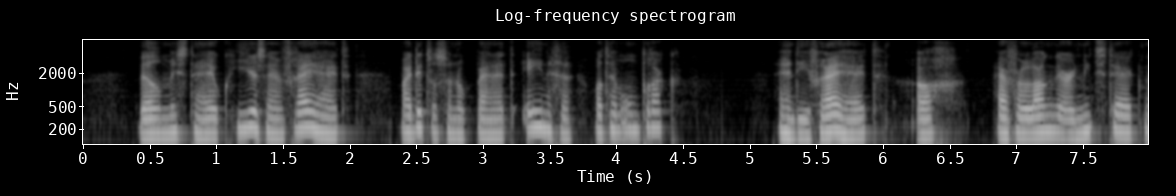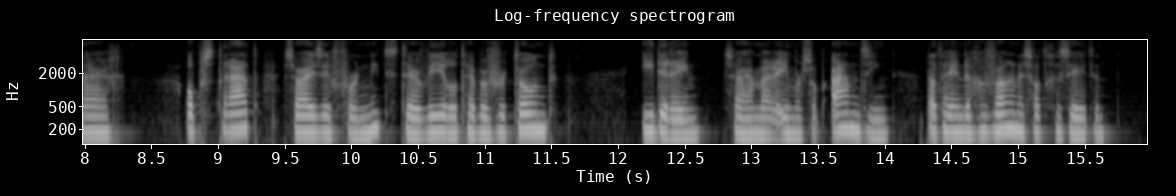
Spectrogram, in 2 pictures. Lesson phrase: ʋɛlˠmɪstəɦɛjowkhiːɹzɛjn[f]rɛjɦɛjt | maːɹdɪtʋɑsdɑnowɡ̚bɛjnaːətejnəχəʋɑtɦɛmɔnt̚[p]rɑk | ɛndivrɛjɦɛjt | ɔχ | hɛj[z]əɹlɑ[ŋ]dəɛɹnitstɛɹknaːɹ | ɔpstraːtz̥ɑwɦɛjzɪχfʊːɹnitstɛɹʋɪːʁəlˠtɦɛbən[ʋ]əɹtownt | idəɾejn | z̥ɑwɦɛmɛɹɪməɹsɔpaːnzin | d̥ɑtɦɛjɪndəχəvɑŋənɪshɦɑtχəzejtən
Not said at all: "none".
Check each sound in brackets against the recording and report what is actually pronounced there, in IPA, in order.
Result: v, b, v, ŋ, v

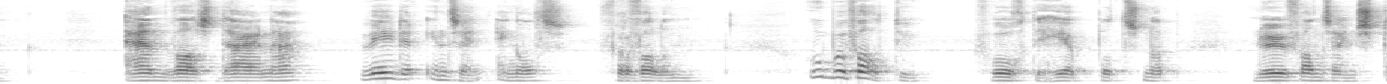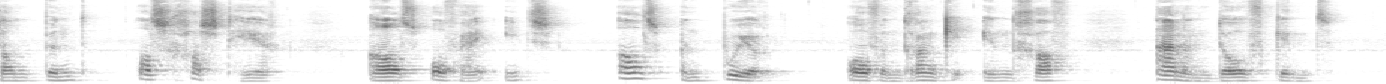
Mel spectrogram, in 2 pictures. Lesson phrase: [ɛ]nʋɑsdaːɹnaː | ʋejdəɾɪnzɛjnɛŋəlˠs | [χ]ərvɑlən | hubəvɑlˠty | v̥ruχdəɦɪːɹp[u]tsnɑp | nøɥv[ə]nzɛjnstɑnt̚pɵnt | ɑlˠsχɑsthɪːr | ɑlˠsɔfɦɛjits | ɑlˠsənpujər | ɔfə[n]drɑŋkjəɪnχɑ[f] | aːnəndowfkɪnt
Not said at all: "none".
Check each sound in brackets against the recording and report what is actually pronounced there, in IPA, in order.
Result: ɛ, f, ɔ, ɑ, n, f

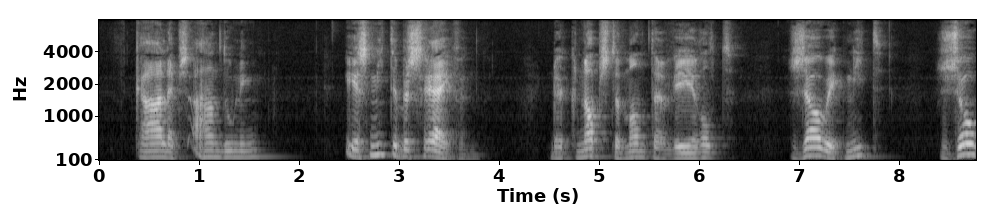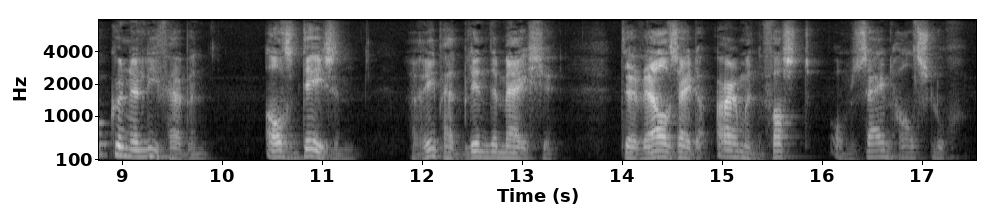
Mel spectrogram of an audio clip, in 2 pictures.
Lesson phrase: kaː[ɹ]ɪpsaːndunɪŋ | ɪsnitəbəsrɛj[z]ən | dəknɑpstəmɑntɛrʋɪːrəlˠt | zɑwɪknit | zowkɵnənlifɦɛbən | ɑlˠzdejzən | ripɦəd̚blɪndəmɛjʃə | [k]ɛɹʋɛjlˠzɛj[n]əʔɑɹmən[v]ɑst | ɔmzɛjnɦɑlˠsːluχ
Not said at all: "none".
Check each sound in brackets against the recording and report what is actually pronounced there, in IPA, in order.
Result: l, v, t, d, v

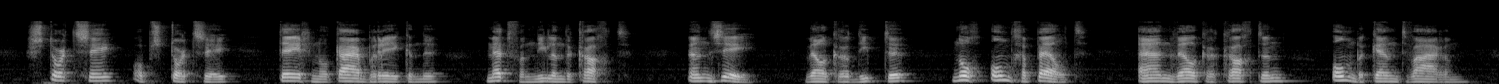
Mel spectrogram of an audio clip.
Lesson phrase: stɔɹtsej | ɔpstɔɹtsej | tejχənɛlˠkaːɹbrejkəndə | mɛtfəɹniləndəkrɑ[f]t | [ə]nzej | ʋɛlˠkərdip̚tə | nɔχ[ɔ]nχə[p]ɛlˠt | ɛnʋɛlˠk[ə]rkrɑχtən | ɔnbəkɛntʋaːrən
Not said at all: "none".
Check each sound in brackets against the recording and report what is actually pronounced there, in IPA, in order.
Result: χ, ə, ɔ, p, ə

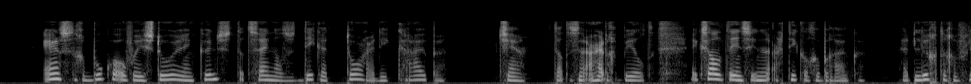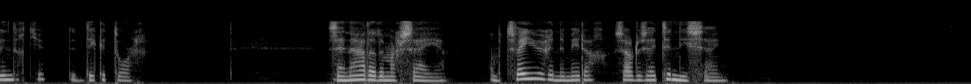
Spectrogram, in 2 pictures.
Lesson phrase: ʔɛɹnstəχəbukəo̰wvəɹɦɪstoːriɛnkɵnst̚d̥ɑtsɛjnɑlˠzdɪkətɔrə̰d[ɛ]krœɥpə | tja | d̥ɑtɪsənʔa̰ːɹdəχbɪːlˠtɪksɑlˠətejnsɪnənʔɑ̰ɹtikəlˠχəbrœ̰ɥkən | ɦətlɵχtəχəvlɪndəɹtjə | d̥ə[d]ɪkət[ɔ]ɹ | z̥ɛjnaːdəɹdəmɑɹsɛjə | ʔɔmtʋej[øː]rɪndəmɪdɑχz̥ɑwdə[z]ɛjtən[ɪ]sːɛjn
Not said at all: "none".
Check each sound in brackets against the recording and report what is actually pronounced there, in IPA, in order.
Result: i, d, ɔ, yː, z, i

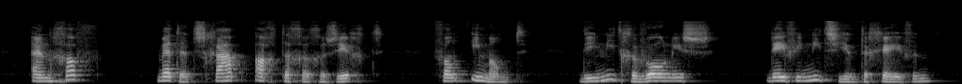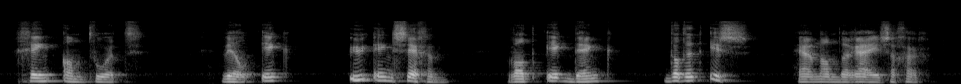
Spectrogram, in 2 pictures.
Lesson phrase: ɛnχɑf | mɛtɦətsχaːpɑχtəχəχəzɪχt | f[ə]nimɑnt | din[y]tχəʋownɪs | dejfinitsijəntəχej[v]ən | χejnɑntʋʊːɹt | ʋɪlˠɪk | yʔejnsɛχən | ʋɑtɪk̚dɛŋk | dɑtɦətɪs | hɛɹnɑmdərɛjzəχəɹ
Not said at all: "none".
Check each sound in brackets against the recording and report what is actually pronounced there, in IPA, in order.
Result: ɑ, i, v

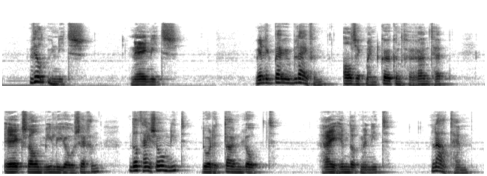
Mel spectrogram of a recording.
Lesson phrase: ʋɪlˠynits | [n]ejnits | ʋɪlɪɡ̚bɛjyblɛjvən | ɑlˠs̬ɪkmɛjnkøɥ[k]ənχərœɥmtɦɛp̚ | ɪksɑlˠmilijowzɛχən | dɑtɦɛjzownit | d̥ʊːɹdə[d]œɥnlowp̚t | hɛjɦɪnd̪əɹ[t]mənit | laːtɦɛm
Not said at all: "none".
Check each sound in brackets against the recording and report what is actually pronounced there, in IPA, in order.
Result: n, k, t, t

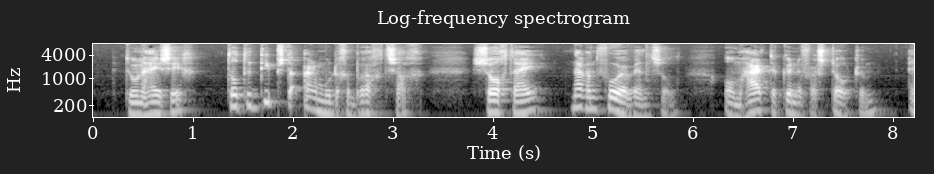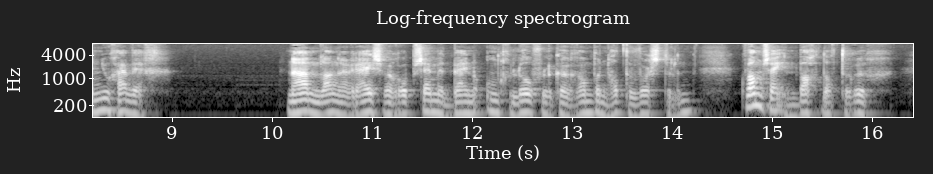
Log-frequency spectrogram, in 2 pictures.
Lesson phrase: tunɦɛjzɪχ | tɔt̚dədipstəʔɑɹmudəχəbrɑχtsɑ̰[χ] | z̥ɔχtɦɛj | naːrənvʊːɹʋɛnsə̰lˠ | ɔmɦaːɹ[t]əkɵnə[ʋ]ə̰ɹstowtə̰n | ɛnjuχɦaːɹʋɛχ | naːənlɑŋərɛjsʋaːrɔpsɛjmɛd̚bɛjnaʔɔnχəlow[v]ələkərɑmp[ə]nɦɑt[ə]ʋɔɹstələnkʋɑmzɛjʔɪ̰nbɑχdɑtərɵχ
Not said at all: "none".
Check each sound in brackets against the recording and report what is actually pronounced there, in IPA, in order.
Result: χ, t, v, f, ə, ə

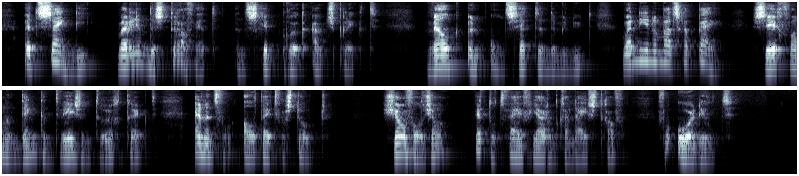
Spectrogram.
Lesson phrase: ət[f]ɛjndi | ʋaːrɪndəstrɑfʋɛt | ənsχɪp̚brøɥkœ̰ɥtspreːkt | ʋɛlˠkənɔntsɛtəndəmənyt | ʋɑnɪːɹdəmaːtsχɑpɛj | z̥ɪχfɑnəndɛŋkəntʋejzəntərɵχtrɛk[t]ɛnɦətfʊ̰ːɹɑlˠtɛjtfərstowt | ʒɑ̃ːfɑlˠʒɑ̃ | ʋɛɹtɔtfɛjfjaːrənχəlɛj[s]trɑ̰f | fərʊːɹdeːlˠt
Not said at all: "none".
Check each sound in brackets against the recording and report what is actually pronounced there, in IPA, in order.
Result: s, t, s

